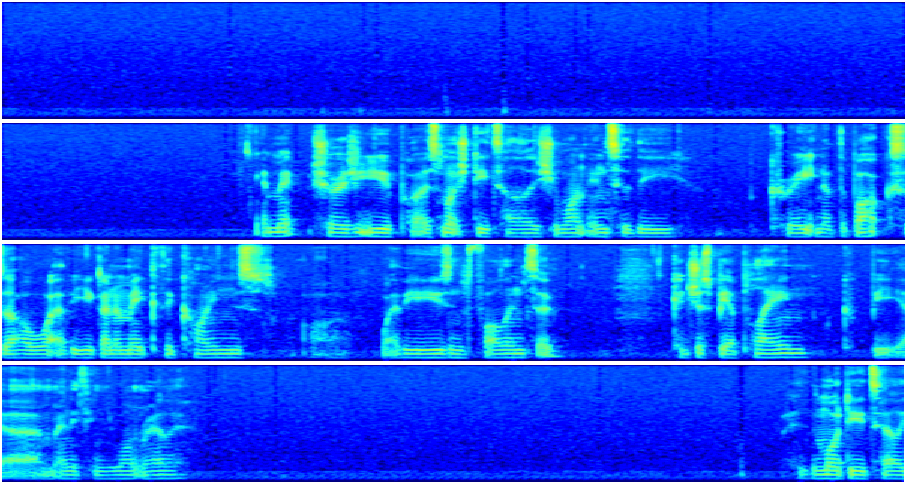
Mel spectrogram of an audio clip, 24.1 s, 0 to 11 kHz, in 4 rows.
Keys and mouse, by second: 0.0-3.3 typing, 0.0 Tab, 0.4 Tab, 0.5-0.8 middle drag, 1.0 middle click, 1.1 drag, 1.1 middle click, 1.4 click, 2.0 click, 2.2 middle click, 2.6 click, 2.9 click, 3.1 middle click, 3.4 Tab, 3.5 click, 3.9 click, 4.1 middle click, 4.2 click, 4.7 middle click, 4.8 drag, 5.1 middle click, 5.3 shift+a, 5.4 click, 5.7 middle click, 5.8 drag, 5.8 s, 6.0 drag, 6.2 middle drag, 6.2 s, 6.3 middle click, 6.6 Tab, 6.7 ctrl+r, 6.8 ctrl+r, 7.0 click, 7.0 right click, 7.1 ctrl+b, 7.6 right click, 7.8 ctrl+b, 8.0 right click, 8.1 ctrl+b, 8.5 Tab, 8.5 middle click, 8.7 Tab, 9.3 ctrl+r, 9.4 s, 9.8 Tab, 9.8 middle click, 10.1 a, 10.2 a, 10.2 t, 10.4 middle click, 10.6 Tab, 10.8 click, 11.0 middle click, 11.8 Tab, 12.3 o, 12.4 click, 12.6 Tab, 13.2 shift+d, 13.8 click, 14.7 right click, 15.1-18.8 typing, 15.3-15.8 drag, 16.6 click, 17.2 click, 17.5 drag, 17.7 Tab, 17.9 click, 18.3 drag, 18.4 Tab, 18.5 Tab, 18.5 ctrl+r, 19.1 Tab, 19.2-19.6 middle drag, 19.6 Tab, 19.8 Tab, 19.9-21.5 typing, 19.9 Down, 21.0-21.4 drag, 21.2 Tab, 21.9 middle click, 22.3 ctrl+b, 22.8-23.9 typing, 23.3 Tab, 23.6 click.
